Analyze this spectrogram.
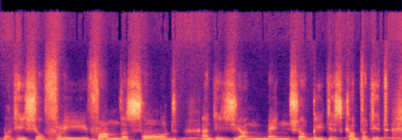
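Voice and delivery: plain reading voice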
